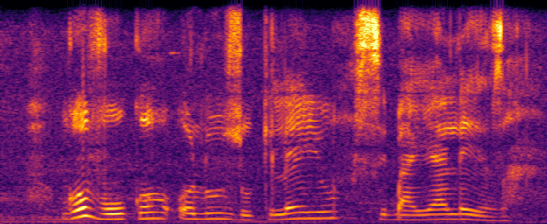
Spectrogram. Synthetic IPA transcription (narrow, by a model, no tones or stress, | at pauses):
ŋɡʱovukʼɔoluzukʼilɛjɔsiɓajalɛːza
